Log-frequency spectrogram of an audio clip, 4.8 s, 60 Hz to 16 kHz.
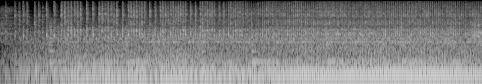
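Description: Cessna 172 light airplane engine idles steadily while taxiing, a close, continuous low droning hum that rises slightly and holds without a break.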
